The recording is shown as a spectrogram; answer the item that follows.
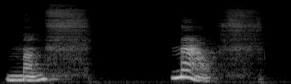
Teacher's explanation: Both of these words have voiceless TH. Bite the tongue and squeeze the air.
